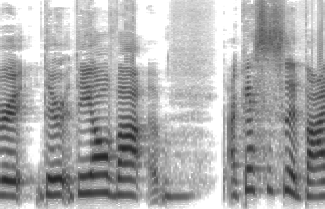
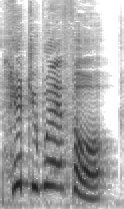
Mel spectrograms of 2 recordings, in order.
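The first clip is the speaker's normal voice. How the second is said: confronting demand; 10 semitones higher, 4 dB louder than usual. Pretend. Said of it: "go up and say".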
